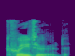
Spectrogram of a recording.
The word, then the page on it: cratered: British English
